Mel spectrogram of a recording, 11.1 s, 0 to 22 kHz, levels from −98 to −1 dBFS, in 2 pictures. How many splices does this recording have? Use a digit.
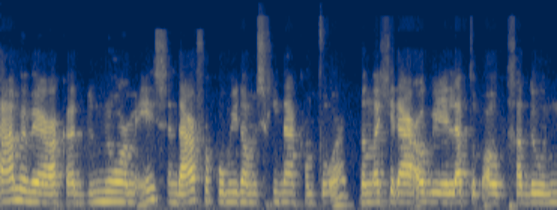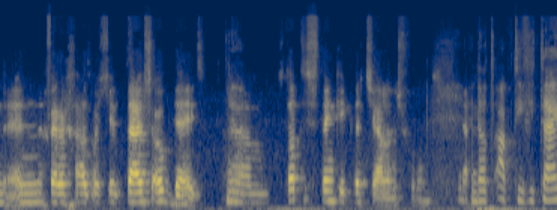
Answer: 5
